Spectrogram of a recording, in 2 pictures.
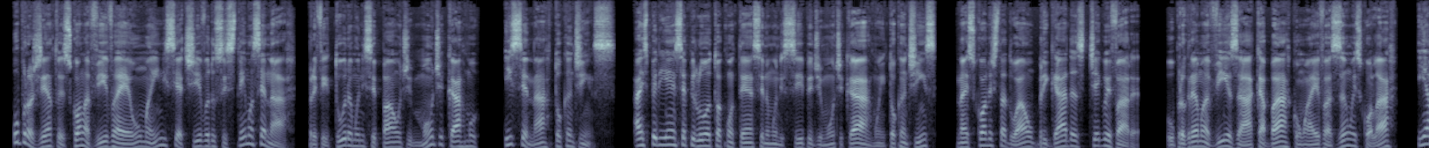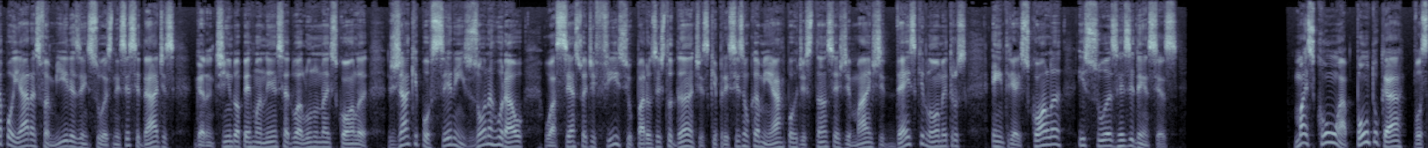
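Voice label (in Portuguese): Masculino, Português - Brasileiro, Locução Institucional, Voz Padrão - Grave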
